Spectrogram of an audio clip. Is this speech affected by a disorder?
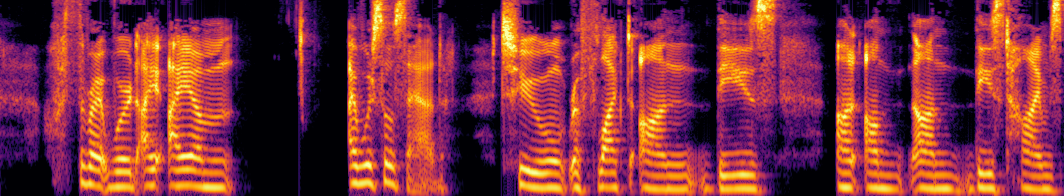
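Yes: stuttering; covert stuttering since childhood, disfluency mostly hidden, help sought in mid-20s as medical student; identifies as person who stutters; before treatment anticipated words two sentences ahead, substituted feared words, avoided saying own name; here prolonged sounds, blocks.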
